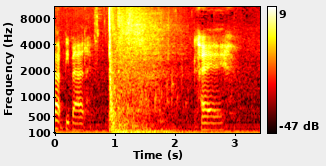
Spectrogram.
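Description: An explosion bursts with a deep, rumbling boom.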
